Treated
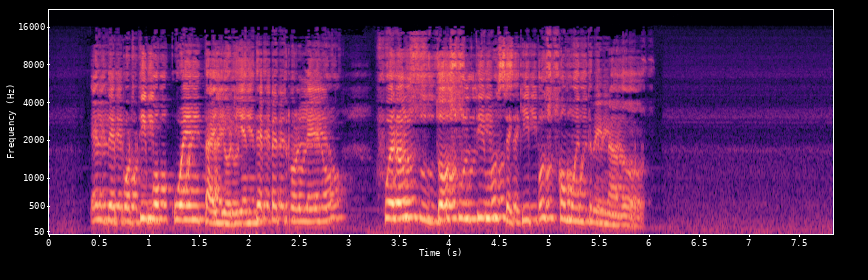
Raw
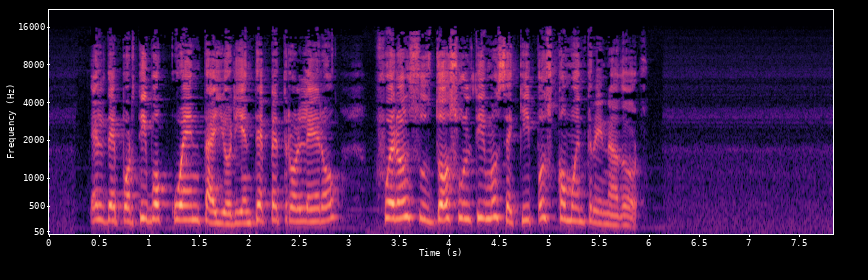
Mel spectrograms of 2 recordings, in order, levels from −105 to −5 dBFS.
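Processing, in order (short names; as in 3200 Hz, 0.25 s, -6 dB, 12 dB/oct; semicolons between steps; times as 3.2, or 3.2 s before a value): 2.4–2.84 expander -28 dBFS; low shelf 180 Hz +11 dB; early reflections 64 ms -8.5 dB, 78 ms -5.5 dB; gain +7 dB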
